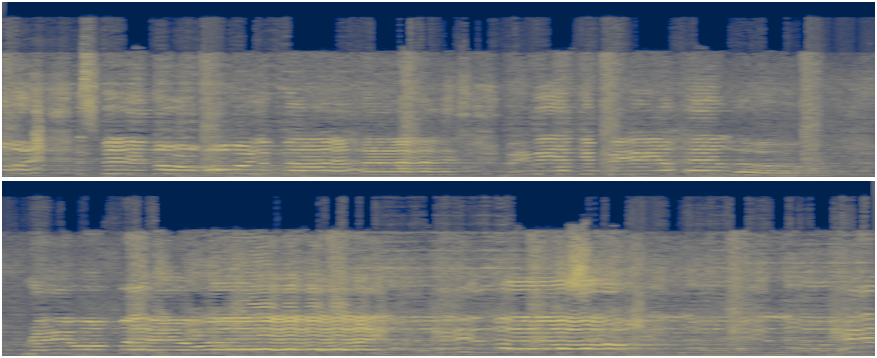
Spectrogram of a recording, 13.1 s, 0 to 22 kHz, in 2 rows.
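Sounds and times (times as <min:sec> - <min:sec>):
woman singing pop song: 0:00.0 - 0:13.0.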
